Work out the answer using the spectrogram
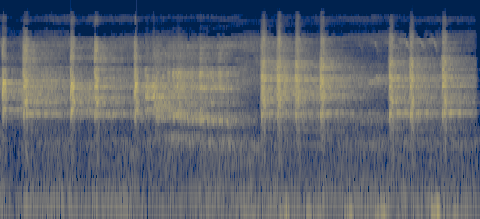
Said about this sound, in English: It's called a cut. C-U-T-T, a loud, sharp clucks that are often mixed with yelping. Cutting is a sign that turkeys are excited, not alarmed.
